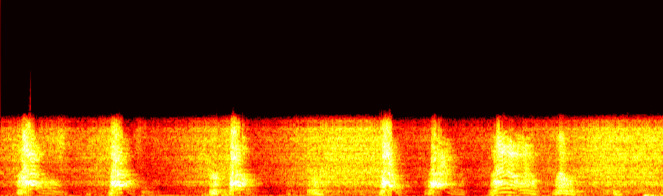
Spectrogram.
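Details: Family puppy excited by the vacuum cleaner gives loud, sharp barks in irregular bursts, some single and some in quick pairs. Indoors, with no other clear sounds.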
